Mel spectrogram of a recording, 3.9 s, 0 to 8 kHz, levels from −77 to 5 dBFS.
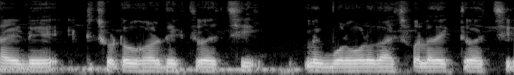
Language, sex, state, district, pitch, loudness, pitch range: Bengali, male, West Bengal, Jhargram, 115 Hz, -13 LUFS, 110-120 Hz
